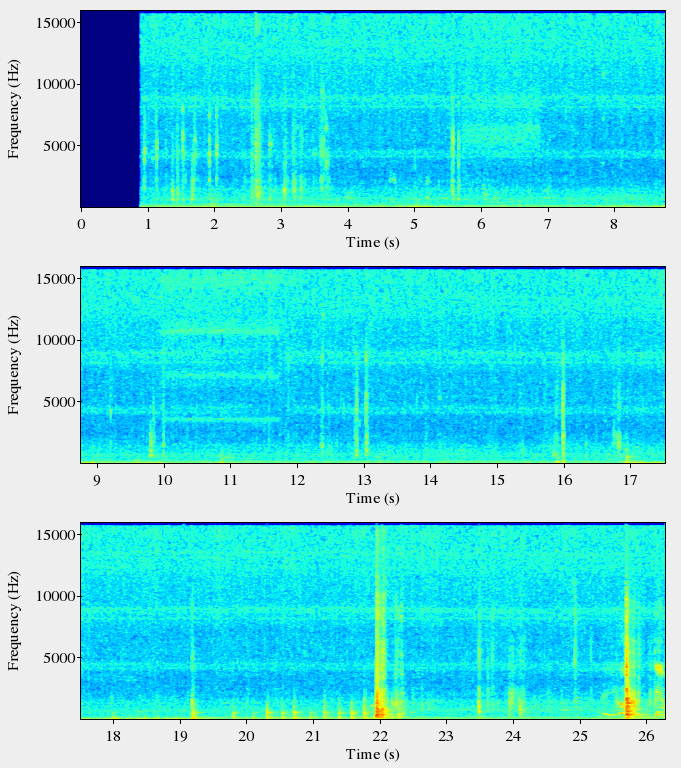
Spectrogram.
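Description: Light clicks and knocks of a car's loosened wheel bolts and rear wheel being handled by hand, over a steady low outdoor rumble. There is a sharp knock late on and a cluster of louder knocks near the end as the wheel is pulled off the hub.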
